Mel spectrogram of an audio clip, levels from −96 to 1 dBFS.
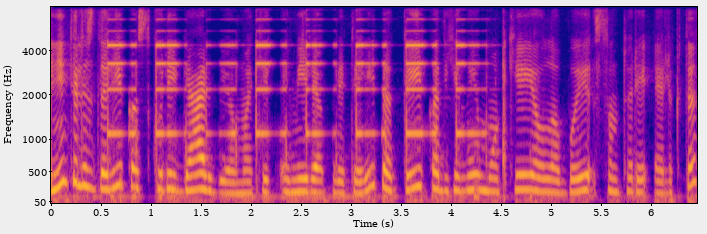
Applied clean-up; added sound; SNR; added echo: neural mask model RNNoise.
